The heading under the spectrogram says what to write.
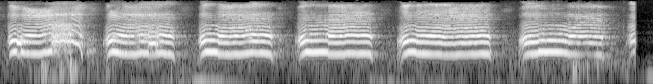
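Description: A baby wails in six long, insistent bursts separated by brief gasping pauses, each cry loud and strained with a high, harmonically rich pitch that rises and falls. No one speaks.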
